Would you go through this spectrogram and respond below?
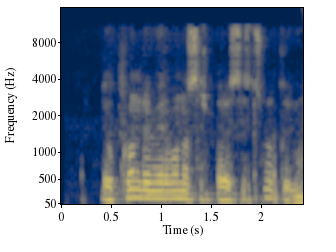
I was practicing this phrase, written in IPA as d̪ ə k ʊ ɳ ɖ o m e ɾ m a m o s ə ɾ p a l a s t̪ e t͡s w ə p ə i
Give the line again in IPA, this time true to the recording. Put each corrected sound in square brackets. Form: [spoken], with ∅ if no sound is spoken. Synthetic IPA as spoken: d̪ ə k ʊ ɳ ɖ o m e ɾ m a [n] o s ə ɾ p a [ɾ] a s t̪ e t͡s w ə [k] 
